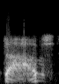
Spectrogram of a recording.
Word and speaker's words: Doubs: who is listed as being pronounced Doubs. So I'm going with Doubs. I know he's told us actually both things, but the Packers officially list him as Doubs. So I'm going Doubs.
